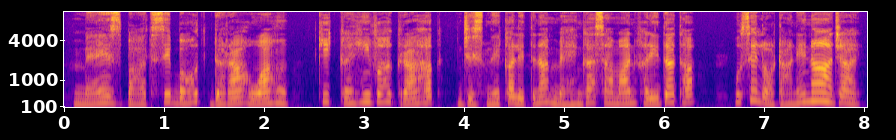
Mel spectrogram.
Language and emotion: Hindi, fearful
